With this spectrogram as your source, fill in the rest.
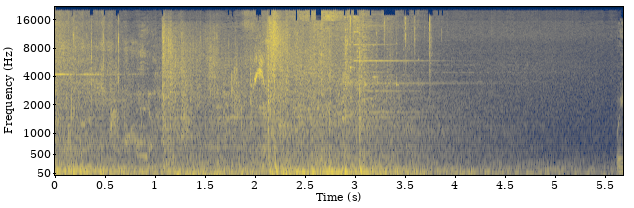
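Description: Confringo spell explosions in the video game Hogwarts Legacy, a dense rumbling boom and crackling blast texture that swells for about three seconds and then fades, loud and close, with a voice partly mixed in.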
